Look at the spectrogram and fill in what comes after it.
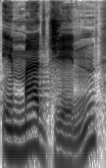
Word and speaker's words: Imajinn: It's called Imajinn, but it's not how you would imagine how it would be spelt.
